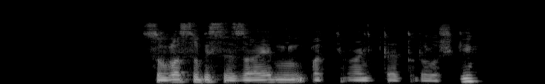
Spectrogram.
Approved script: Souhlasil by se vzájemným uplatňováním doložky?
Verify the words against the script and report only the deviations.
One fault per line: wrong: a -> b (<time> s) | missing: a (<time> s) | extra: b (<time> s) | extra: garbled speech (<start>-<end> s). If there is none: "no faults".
extra: této (3.9 s)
